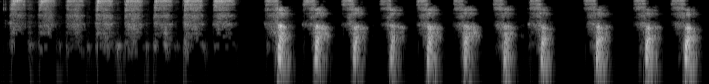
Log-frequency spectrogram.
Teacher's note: দন্তস্য হচ্ছে দন্ত, ত বর্গের মতো, ত থ দ ধ, সিস দেওয়া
